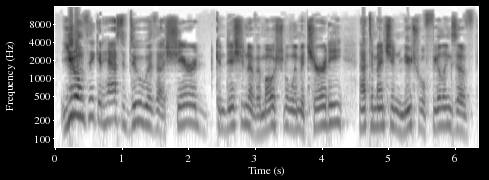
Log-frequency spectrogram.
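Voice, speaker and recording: A man's voice: fairly high pitch, lightly acted. Needling, pompous male radio interviewer , acted. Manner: halting, wordy, pointed. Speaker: actor. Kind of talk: satirical radio interview acting.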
